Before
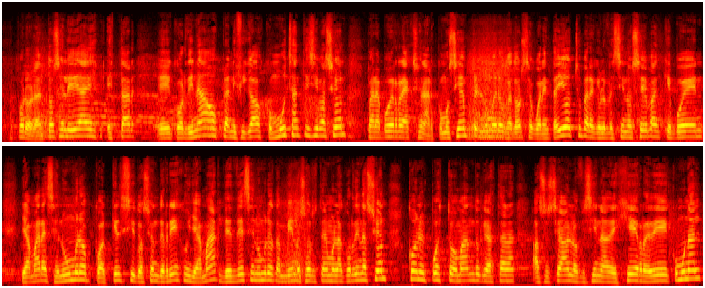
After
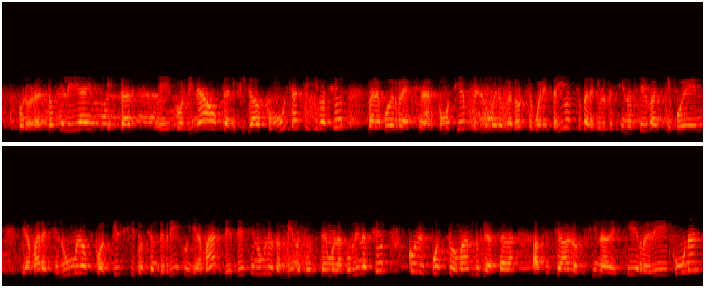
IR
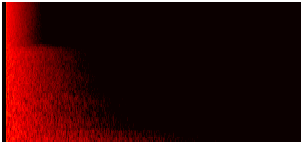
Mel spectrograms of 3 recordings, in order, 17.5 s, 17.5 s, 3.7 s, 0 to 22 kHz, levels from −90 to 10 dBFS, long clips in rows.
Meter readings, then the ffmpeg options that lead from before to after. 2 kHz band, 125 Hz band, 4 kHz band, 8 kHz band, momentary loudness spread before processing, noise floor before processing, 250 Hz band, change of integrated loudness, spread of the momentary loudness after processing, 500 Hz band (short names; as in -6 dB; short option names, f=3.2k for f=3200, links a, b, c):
-14.5 dB, under -40 dB, under -40 dB, under -40 dB, 4 LU, -45 dBFS, under -40 dB, -14.5 dB, 6 LU, -14.5 dB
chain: -filter_complex "[0:a]acompressor=threshold=-27dB:ratio=6,asuperpass=centerf=930:order=12:qfactor=0.86,aecho=1:1:74|148|222:0.178|0.0622|0.0218,asplit=2[a][b];[1:a]atrim=start_sample=2205,atrim=end_sample=3528[c];[b][c]afir=irnorm=-1:irlink=0,volume=-16.5dB[d];[a][d]amix=inputs=2:normalize=0,volume=-2dB"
